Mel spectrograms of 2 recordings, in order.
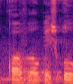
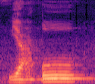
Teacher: پیش قو، قاف کو بھی خوب منہ بھر کے پڑھنا ہے، ایک الف برابر لمبا بھی کرنا ہے واو مدہ کی وجہ سے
